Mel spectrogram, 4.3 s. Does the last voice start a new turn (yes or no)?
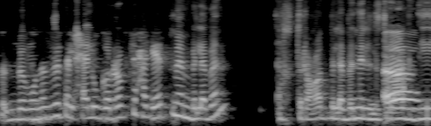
yes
